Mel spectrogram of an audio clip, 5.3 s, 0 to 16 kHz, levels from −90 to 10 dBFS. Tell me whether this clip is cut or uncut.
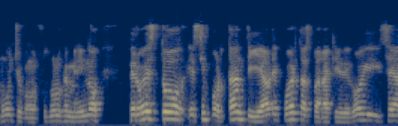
uncut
